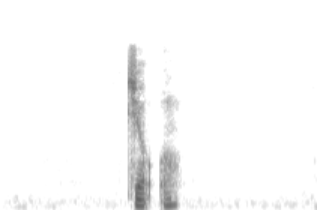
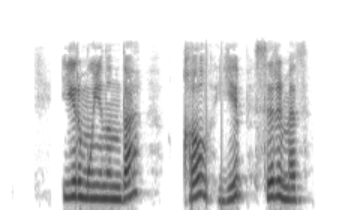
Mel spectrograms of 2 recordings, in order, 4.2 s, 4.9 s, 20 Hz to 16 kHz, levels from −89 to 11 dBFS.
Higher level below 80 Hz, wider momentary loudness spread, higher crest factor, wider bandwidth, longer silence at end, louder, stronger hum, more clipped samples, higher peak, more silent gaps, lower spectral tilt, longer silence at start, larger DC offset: second, -70 dBFS vs -60 dBFS; about the same, 12 LU vs 11 LU; first, 26 dB vs 18 dB; about the same, 7.2 kHz vs 7.6 kHz; first, 1.85 s vs 0.85 s; second, -34 LUFS vs -19 LUFS; neither; neither; second, -14 dBFS vs -4 dBFS; second, none vs 2.19-2.43 s; second, -4 dB/octave vs -5.5 dB/octave; first, 1.7 s vs 0.85 s; neither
